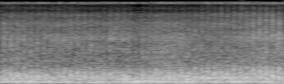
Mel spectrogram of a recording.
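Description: A helicopter's engine and rotor drone steadily at close range with a dense low rumble and a high turbine whine, holding even throughout as it readies for takeoff during an introductory flying lesson.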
